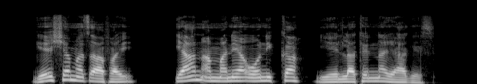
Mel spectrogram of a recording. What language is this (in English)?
Gofa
